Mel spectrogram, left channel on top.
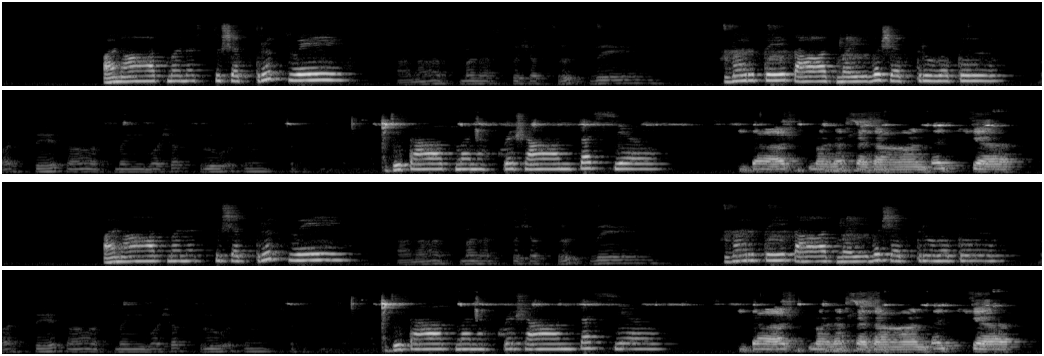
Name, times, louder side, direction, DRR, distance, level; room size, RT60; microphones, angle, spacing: voice 1, 1.0-3.4 7.2-10.0 14.1-17.3 19.7-19.9 20.2-20.3, left 4 dB, 75° left, 0.7 m, -23 dB
voice 2, 4.0-4.9 5.6-6.5 10.4-13.0, equal, 5° right, 1.4 m, -48 dB
voice 3, 17.7-19.8 20.1-20.5, right 2 dB, 30° right, 1.2 m, -24 dB
6.6 x 6.3 x 6.6 m
head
